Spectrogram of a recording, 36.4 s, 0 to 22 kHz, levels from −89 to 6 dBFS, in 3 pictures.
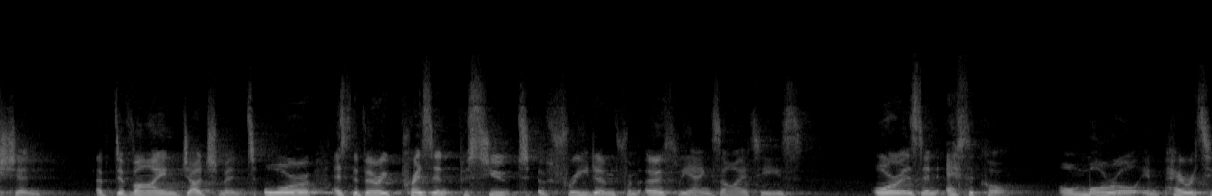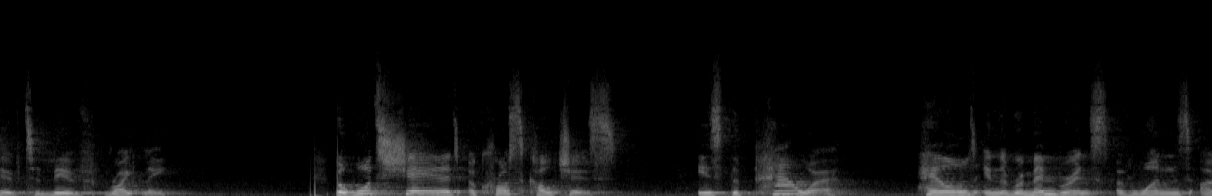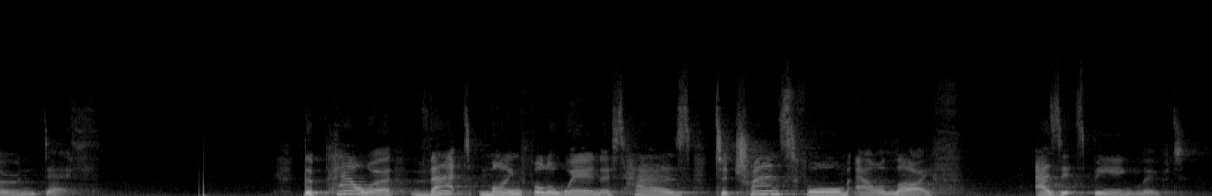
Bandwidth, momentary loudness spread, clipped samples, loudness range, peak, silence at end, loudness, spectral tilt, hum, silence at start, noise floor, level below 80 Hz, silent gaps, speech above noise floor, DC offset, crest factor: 14 kHz; 11 LU; under 0.1%; 7 LU; -16 dBFS; 0.3 s; -38 LUFS; -5 dB/octave; none; 0 s; -75 dBFS; -68 dBFS; none; 37 dB; under 0.1%; 22 dB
